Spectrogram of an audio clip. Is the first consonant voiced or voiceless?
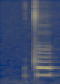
voiceless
